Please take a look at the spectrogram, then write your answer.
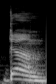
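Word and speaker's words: dumb: आउट टो बे सो डम डम का मतलब होता बेवकूफ और इसको प्रणाम करते हैं जो है वह साइलेंट है हम इसको यूज करते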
